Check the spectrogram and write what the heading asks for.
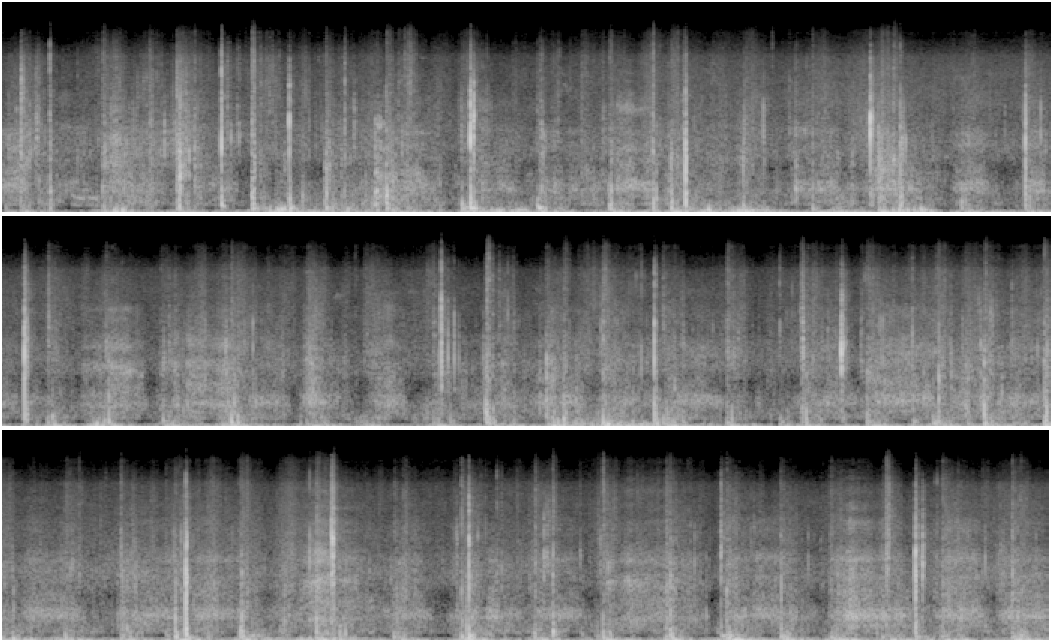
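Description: Footsteps of a hiker climbing a rocky forest trail: irregular knocks and scuffs of boots on rock and gravel, at an uneven pace.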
